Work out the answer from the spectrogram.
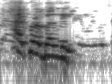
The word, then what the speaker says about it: hyperbole: Yeah, I mean, For example, I'm Caribbean. We would say hyperbole. It's still hyperbole. It's not Okay. hyperbole.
